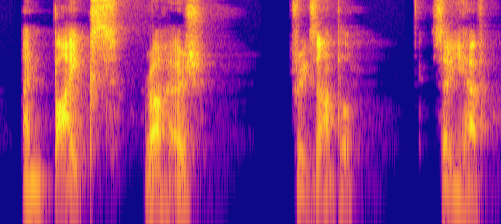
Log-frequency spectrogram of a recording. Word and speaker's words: rothair: The distinction for R has been lost at the beginning of syllables, but not at the end, making the difference between bike, roher, and bikes, rohers, for example.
